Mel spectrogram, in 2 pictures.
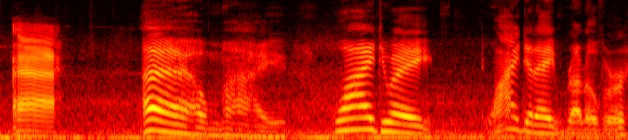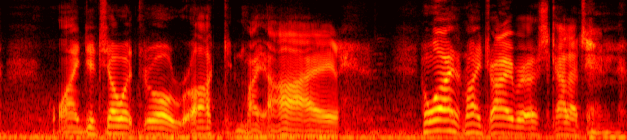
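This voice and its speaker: A man speaks very slowly in a put-on character voice at a medium pitch, leaving long, frequent pauses. Background noise is clearly heard. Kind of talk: playful improvised kid voices. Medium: solo performance.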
